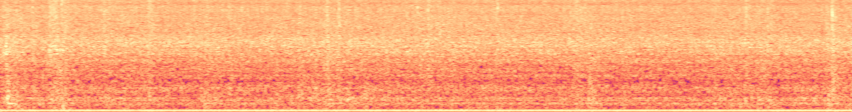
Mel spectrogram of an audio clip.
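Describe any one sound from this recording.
Meat sizzles in a frying pan.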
